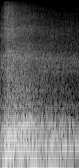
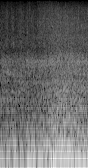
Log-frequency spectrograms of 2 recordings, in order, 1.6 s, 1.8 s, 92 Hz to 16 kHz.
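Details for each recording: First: 1967 Plymouth GTX 426 Hemi four-speed convertible fired up for its first road test, with a deep, steady V8 rumble settling evenly after start-up and no misses or knocks; the engine sounds healthy. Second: Freshly restored 1967 Hemi GTX convertible, first start outside, air cleaner off, oil pressure good; lumpy V8 idle with light fast metallic rattle over the exhaust beat, attributed to the rockers; carburetor mixture being adjusted.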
